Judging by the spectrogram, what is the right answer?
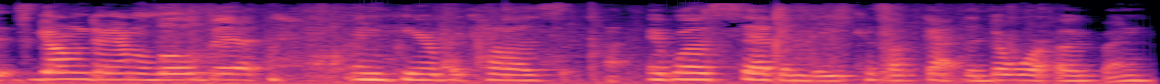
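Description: A woman with fairly even intonation and a slightly mellow tone

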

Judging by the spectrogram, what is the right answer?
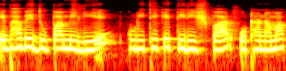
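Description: With a quiet background, a woman talks in a plain, everyday voice at a fairly high pitch, her intonation fairly even. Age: 50s. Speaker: yoga vlogger. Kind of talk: tutorial.

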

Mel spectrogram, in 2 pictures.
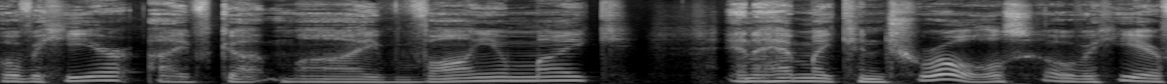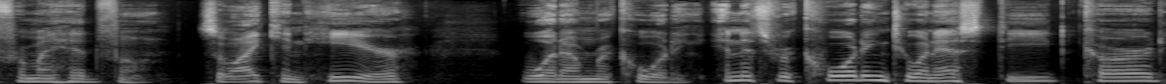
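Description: A man's dark, mellow voice, fairly slow, with lively intonation, over a quiet background. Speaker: podcaster showing his gear. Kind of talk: casual tutorial. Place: home room. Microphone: studio mic.

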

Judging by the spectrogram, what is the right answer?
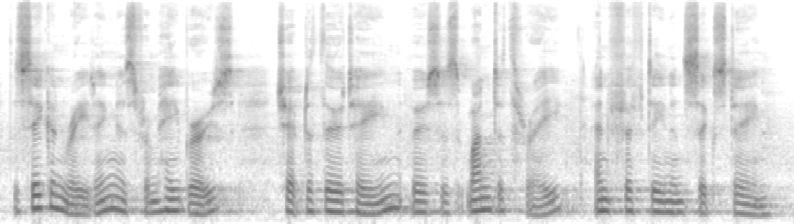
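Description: Very slowly, a woman speaks in a dark, mellow tone at a very deep, low pitch. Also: ordinary pitch variation. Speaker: churchgoer; lay reader at a church service. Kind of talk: testimony. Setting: church. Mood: calm, reflective. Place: church. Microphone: podium.

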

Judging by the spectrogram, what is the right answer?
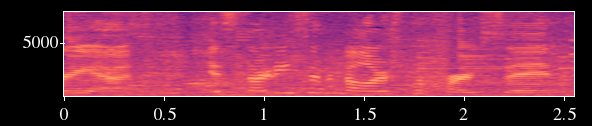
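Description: A woman speaks over loud background music. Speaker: food vlogger. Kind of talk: casual vlog chat. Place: cafe. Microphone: phone near.

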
